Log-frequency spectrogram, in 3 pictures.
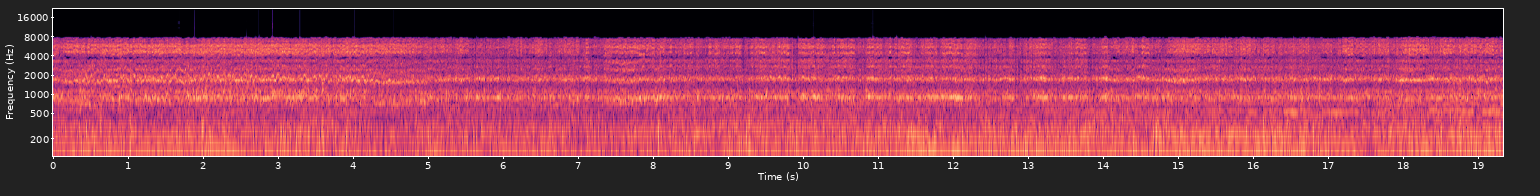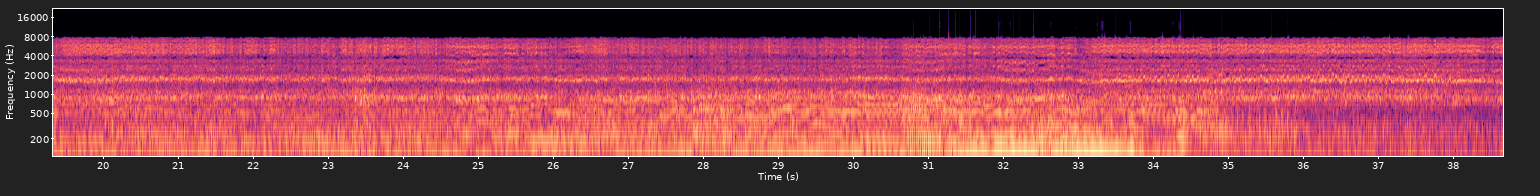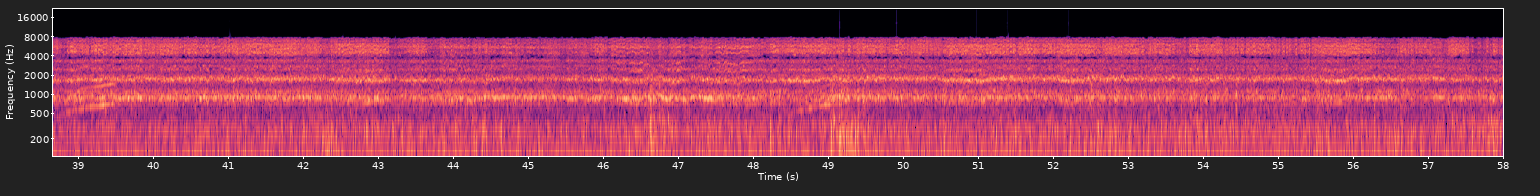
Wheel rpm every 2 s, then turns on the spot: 200, 200, 210, 230, 230, 230, 230, 230, 230, 230, 220, 230, 230, 230, 230, 230, 220, 190, 190, 210, 230, 220, 230, 220, 220, 230, 230, 230, 230.
none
